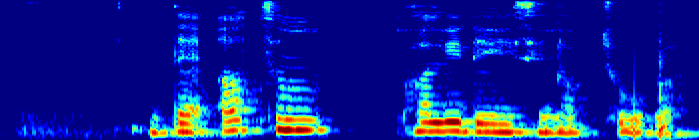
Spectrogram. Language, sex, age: Icelandic, female, 20-29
